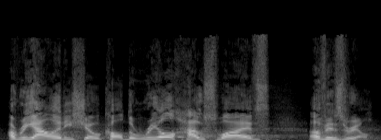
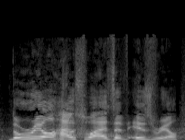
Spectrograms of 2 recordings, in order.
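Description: First: Said in the usual way. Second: Louder repeat. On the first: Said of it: "joke title". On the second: Real, not acted. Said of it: "joke repeated".

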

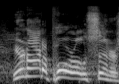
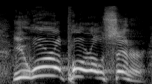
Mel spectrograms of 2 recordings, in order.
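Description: First: "not" punched in "You're not"; stress on NOT. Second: "were" punched as past tense; stress on WERE. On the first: Preacher correcting believers' view of themselves, stress on "not". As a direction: lean hard on the word "not". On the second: Preacher contrasting believers' old life, stress on "were". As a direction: lean hard on the word "were". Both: Real, not acted.

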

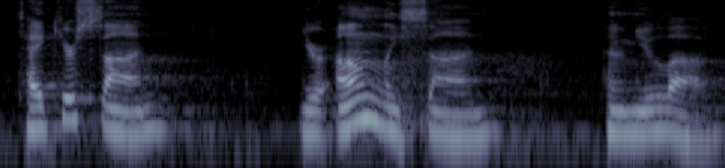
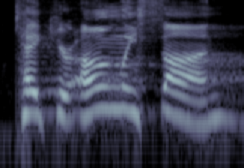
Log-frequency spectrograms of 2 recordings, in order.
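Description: First: Low, hushed reading of the verse; softly quoted. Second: "only" held long and loud; stress on only. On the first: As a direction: read it gently, almost to yourself. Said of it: "What does that sound like?". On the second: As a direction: lean hard on "only", slowly. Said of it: "two major understatements". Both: Shown as a demonstration.

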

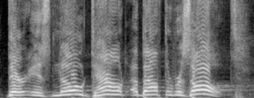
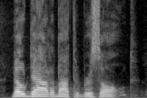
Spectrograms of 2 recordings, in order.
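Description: First: Loud, high declaration, RESULT hammered; the refrain now shouted from the pulpit; preached at full force. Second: Said in the usual way. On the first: Acted.

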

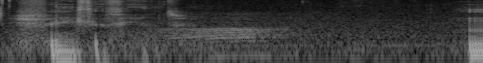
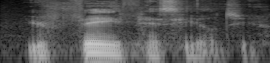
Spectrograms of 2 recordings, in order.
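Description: First: Breathy whisper of the same line; soft whispered repeat, almost no voice. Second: Said in the usual way. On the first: Acted. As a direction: drop to a secret whisper, intimate.

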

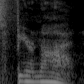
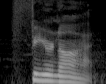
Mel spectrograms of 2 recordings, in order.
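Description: First: Breathy whisper of scripture. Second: Said in the usual way. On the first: Acted. Preacher quoting scripture's most common command: soft whisper. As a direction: hush it like a secret promise.

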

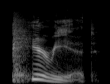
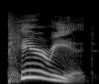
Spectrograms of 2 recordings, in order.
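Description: First: Said in the usual way. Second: Period. punched high and loud as a final word; emphatic period. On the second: Real, not acted.

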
